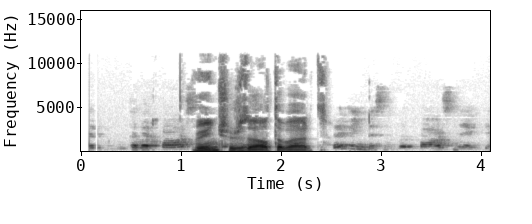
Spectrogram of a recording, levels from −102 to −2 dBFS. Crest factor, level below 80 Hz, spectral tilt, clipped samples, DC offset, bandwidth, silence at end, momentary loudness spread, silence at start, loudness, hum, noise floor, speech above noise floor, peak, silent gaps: 20 dB; -62 dBFS; -6 dB/octave; under 0.1%; under 0.1%; 11.5 kHz; 0.2 s; 22 LU; 0.1 s; -19 LUFS; none; -45 dBFS; 27 dB; -2 dBFS; none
